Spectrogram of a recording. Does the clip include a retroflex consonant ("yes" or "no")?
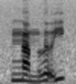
no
